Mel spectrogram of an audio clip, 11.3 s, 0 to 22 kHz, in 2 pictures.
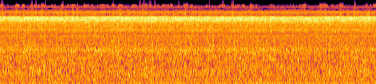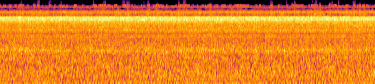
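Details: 1978 Ford Mustang 2.3, first long run in decades after aluminum radiator install, with a vacuum leak: rough, busy idle with constant flapping chatter from the front; loose alternator belt.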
